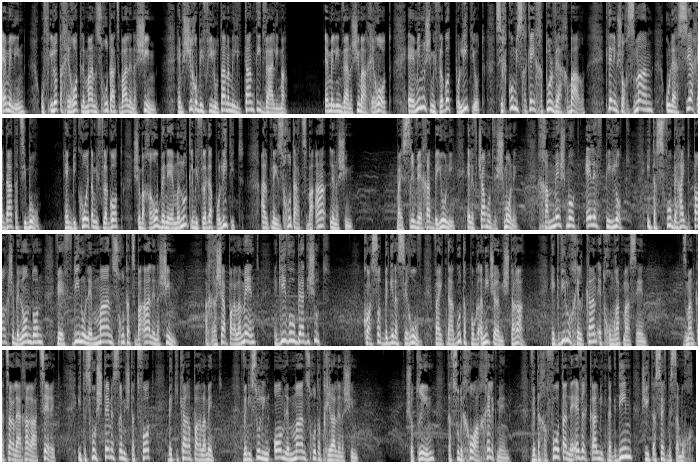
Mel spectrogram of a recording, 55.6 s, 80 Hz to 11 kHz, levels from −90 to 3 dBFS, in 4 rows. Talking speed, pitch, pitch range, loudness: 110 wpm, 165 Hz, 145-200 Hz, -16 LUFS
